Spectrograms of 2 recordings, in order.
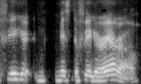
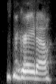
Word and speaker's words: Figueredo: So, Mr. Figueroa, did I say it right? Figueredo. Rado.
